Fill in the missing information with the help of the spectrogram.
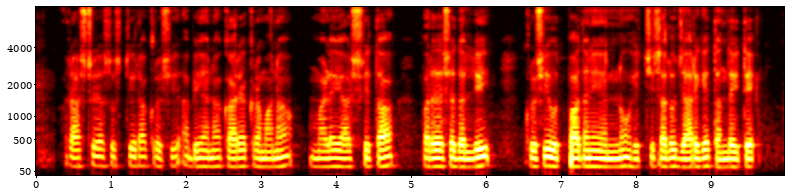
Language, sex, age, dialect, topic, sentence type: Kannada, male, 18-24, Mysore Kannada, agriculture, statement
